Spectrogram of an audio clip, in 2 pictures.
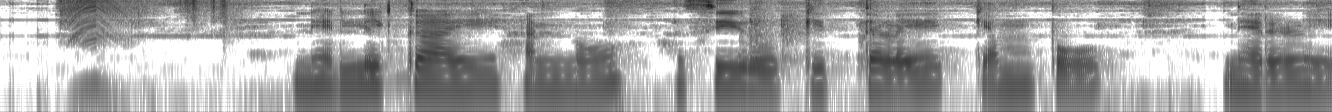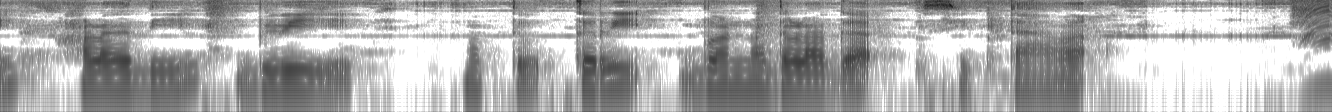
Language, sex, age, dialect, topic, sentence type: Kannada, female, 41-45, Northeastern, agriculture, statement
